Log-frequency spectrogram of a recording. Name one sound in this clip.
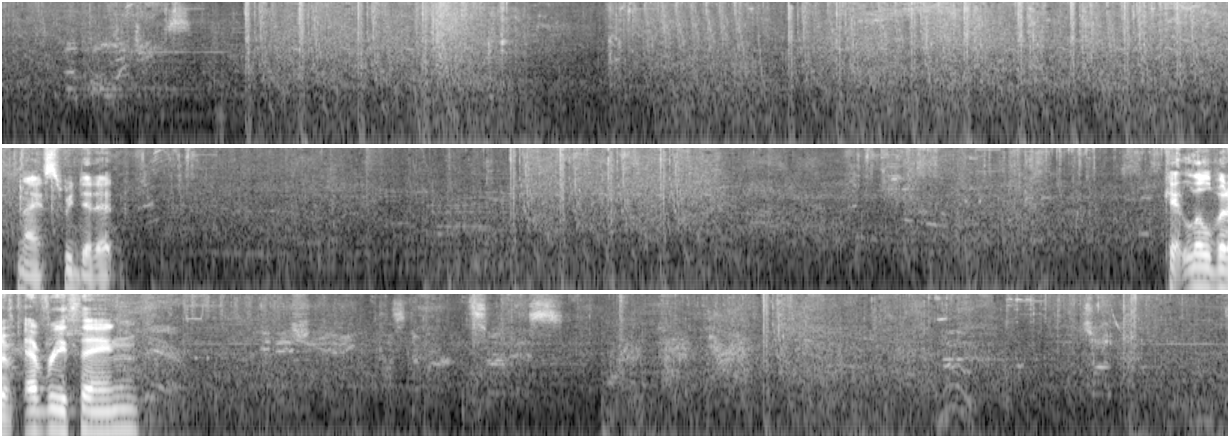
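Gunfire crackles in a game.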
